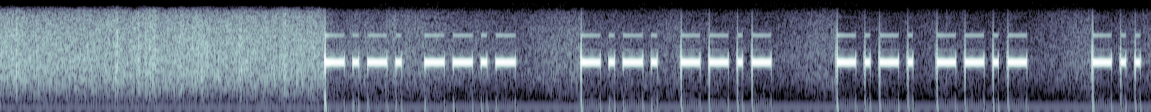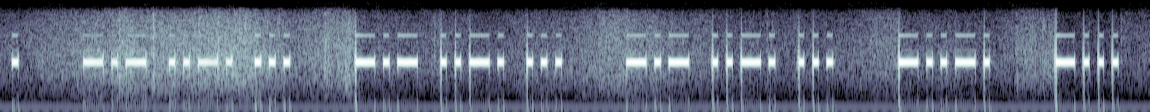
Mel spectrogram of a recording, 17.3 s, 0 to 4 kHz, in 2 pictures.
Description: Morse code, heard as a keyed tone, about 21 wpm, 930 Hz. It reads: CQ CQ CQ DE KFS KFS KFS / B
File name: blog / swl / 6-abril-2019-12695-USB-KPS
